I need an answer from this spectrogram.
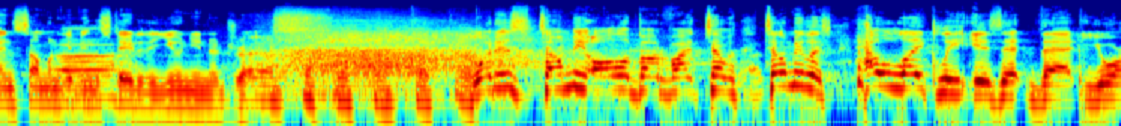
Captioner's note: laughter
